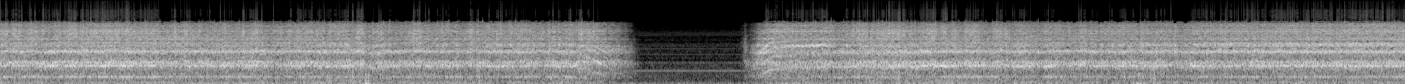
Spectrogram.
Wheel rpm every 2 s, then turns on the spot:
230, 230, 210, 40, 210, 230, 240.
none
